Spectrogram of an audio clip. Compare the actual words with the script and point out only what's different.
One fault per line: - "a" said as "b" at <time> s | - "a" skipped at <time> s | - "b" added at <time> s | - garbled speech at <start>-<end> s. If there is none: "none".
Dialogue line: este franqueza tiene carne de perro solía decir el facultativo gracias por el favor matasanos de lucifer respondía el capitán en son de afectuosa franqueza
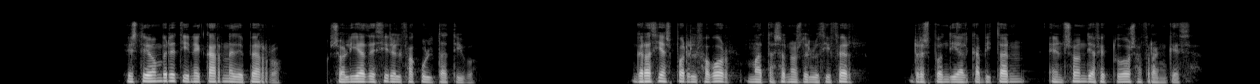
- "franqueza" said as "hombre" at 1.5 s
